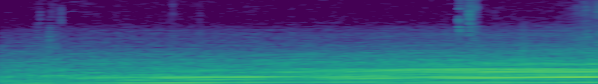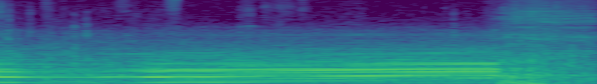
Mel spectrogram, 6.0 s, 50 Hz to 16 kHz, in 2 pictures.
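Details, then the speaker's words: Porsche Macan, 2.0 L turbo, 252 hp, 37.7 kg·m torque, with the optional sport exhaust button and Sport mode on, accelerating. Pitch climbs, drops at an upshift and climbs again, clean with no rattles. The driver finds the exhaust note disappointing; normal sport exhaust. "저는 마칸 이 배기음은 별로 같아요"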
